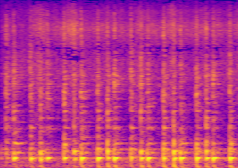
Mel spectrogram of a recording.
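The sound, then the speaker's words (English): Wire brushes play a steady, quick rhythm on a drum, a run of soft swishing taps with a slight tonal ring, repeating evenly for a few seconds without any talking. “Now, in my hand, I'm holding wire brushes, and you can see that these are wire brushes by the sound, because the wire brushes can use with so many different effects.”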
